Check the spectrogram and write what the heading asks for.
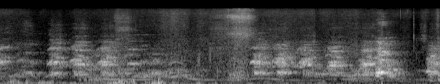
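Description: Dog barking in a quick run of short, high yelps.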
